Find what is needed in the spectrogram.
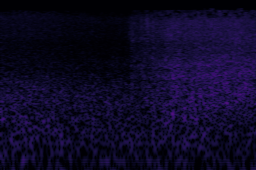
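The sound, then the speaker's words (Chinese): Ocean waves make a steady, quiet wash of surf with a dense hiss, without distinct breaks or pauses. “一睁开眼，就听到了像现在一样的海浪声”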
